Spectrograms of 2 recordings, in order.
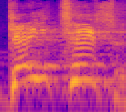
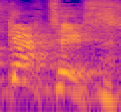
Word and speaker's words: Gatiss: So, please welcome Mark Gatiss, not Gatiss.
